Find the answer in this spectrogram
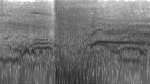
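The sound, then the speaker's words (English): A bomb hidden in a cake at a wedding explodes in one sudden loud bang that rumbles and fades, with voices just before and a shout right after. “Wait, stop! There's a bomb in the cake. Don't worry. I used to be a bomb guy. Everyone stand back!”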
